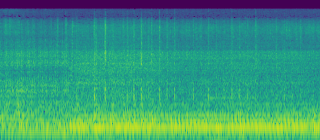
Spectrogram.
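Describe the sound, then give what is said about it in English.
A car engine idles steadily, a low continuous rumble with a faint rattle and hum holding even throughout, with no voices present. “Well, I've got a car.”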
